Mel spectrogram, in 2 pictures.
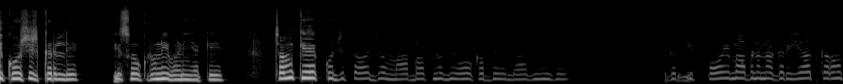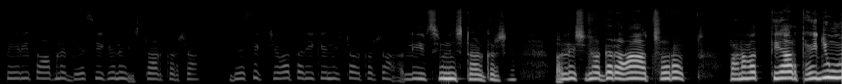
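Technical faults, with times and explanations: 3.09–3.52 s and 12.40–12.93 s, zipper noise: the gain was moved in unsmoothed 1 dB jumps, roughly 50 and then 40 times a second, dropping about 25 dB and later restoring it. Each jump clicks, so a fast ticking buzz rides on the speech during both level moves.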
